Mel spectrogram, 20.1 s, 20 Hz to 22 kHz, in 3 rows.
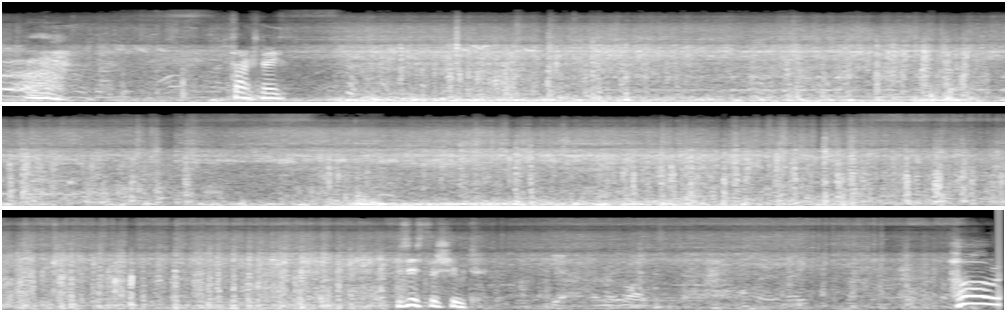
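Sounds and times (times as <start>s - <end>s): bike clicks and rattles: 0.0s - 20.0s
wind rumbling on microphone: 0.6s - 16.1s.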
